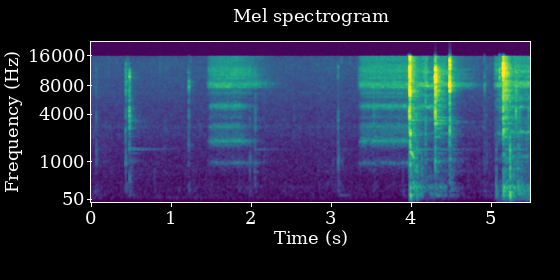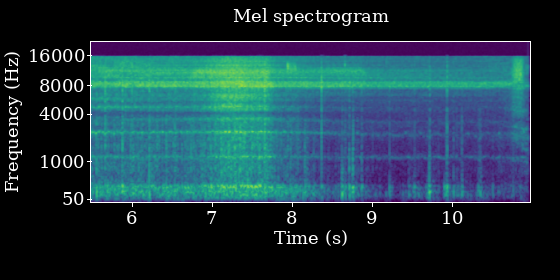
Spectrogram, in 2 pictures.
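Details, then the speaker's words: Gas burner lighting a miniature pottery kiln, gas turned down: quiet clicks then a loud roar with uneven pops; burner popping, probably because it sits too close to the kiln. "he's popping a bit, isn't he? So let's move the kiln back a bit. He's popping like that. It's probably because he's too close."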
